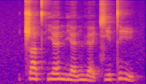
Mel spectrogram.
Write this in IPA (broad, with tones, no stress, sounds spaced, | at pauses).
ʈ͡ʂ ä˥˩ t̪ʰ j ɛ˥ n̪ j ɛ˧˥ n̪ ɥ ɛ̰˨˩ t͡ɕ i˥ t̪ i˥˩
